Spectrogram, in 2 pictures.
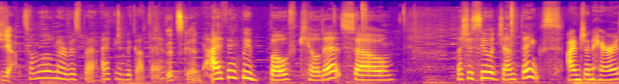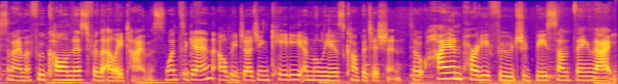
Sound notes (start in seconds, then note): none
